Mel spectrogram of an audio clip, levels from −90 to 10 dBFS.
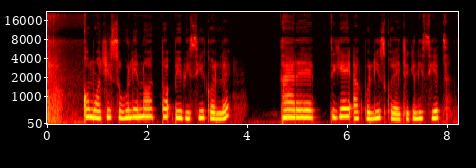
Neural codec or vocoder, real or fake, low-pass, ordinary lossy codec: vocoder, 44.1 kHz, 128 mel bands every 256 samples, BigVGAN v2; fake; 19.8 kHz; none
